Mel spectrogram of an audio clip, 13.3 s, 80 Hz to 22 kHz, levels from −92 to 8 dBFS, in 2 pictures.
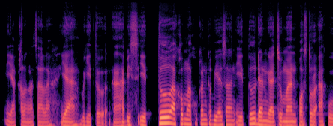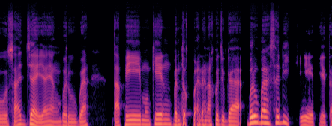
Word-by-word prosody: iya 105 -3 -4
kalo 110 -1 -5
nggak 105 +3 -7
salah, 105 0 -4 0.2
yah 110 -3 +1 0.2
begitu. 110 -3 -5 0.3
Nah 100 +1 -3
habis 115 +3 -2
itu 120 +8 0 0.3
aku 155 - 0
melakukan 145 0 -1
kebiasaan 130 -1 -1
itu 125 +4 -3
dan 125 -3 +5
nggak 110 -2 +1
cuman 115 -1 +2
postur 115 +1 -1
aku 115 0 -3 0.3
saja 135 +2 +1 0.2
ya 110 - -1
yang 110 -2 -4
berubah, 110 +2 -2 0.5
tapi 110 +6 0 0.3
mungkin 150 +2 0
bentuk 130 +4 0
badan 130 +1 -3
aku 130 +3 -2
juga 120 -1 +1 0.2
berubah 190 0 +6
sedikit, 145 - -2
gitu. 100 0 -8
120 Hz, 140 wpm, -23 LUFS, 110-135 Hz, 0.5 s, berubah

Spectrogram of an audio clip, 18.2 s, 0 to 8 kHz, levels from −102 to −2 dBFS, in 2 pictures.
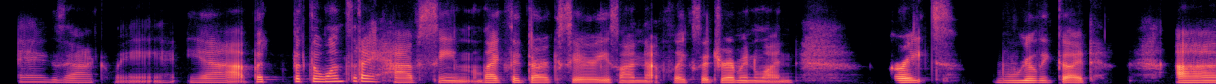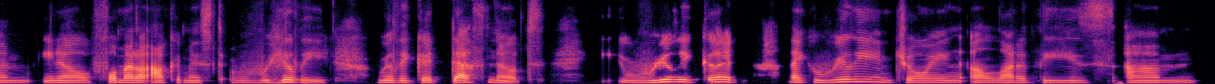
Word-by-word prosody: Exactly. 200 -1 -13
Yeah. 190 -1 -2
But 220 -1 0 0.2
but 260 - -1
the 255 - +2
ones 265 +3 0
that 295 -1 0
I - - +5
have 195 -5 -2
seen, 165 -3 -6
like 185 +1 0
the 185 - -1
Dark 160 -2 -2
series 150 0 -4
on 155 0 -2
Netflix, 145 - -3
the - - -1
German 160 -1 0
one, 80 - -5 0.7
great, 185 +1 +2 0.3
really 180 -1 -1
good. 80 - 0 0.6
Um, 160 -2 +2
you - - -2
know, 165 -1 0
Fullmetal 180 -1 +6
Alchemist, 165 -1 0
really, 175 - +1 0.4
really 180 -2 +2
good. 165 -1 0
Death 170 +3 +7
Note, 170 -7 -3 0.6
eh, - - -6
really 205 +5 +4
good. 215 0 +6 0.4
Like, 200 -1 +3
really 230 +6 +2
enjoying 180 -3 -3
a - - +1
lot 170 0 0
of 170 0 -3
these, 170 -1 -5
um, 160 -1 -2
180 Hz, 140 wpm, -26 LUFS, 165-195 Hz, 0.7 s, Death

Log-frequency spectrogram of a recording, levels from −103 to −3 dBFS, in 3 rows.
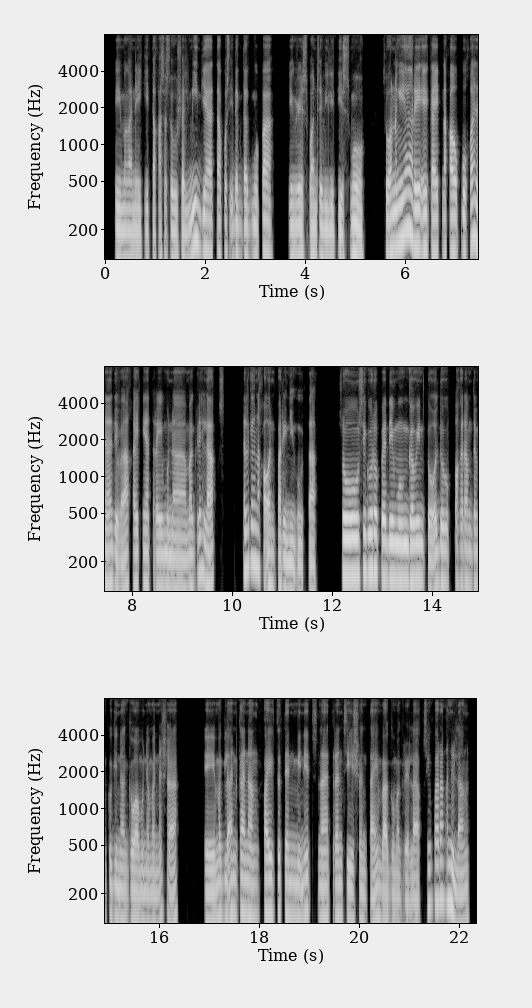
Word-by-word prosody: may 100 -2 +1
mga 100 0 +1
nakikita 100 -1 -3
ka 100 - -5
sa 100 - -8
social 95 0 -1
media 130 -3 +1
tapos 115 -1 -4
idagdag 105 0 -1
mo 110 -1 -2
pa 115 -3 0 0.3
yung 105 0 0
responsibilities 100 -3 0
mo. 110 -4 +3 0.3
So 120 - -1
ang 135 +3 +3
nangyayari 165 -2 +4
ay 135 - +2
kahit 125 0 +1
nakaupo 125 0 0
ka 160 +1 +2
na 125 -2 +3
'di 115 -5 -1
ba, 105 +4 +1
kahit 120 0 -2
tina-try 115 -2 -1
mo 115 - +1
na 105 -1 0
mag-relax 125 +2 -1 0.4
talagang 190 +3 +1
naka-on 120 - 0
pa 115 - -1
rin 105 -2 +1
yung 95 -1 -2
utak. 95 -2 -2 0.5
So 155 0 +6
siguro 165 0 +2
puwede 145 -1 +4
mong 140 -1 +5
gawin 140 0 +3
'to 105 -2 +1
although 125 0 +1 0.2
pakiramdam 125 -2 -3
ko 115 - -6
ginagawa 110 -2 0
mo 105 - -2
naman 100 0 -2
na 115 - -5
siya, 115 -2 -2 0.5
eh, 105 +1 +2
maglaan 125 +2 -1
ka 135 0 0
ng 120 -2 -1
5 130 0 +1
to 130 - -1
10 125 -1 -1
minutes 120 +2 -2
na 115 0 0
transition 110 -4 -3
time 100 +4 -1
bago 100 -1 0
mag-relax. 90 -1 -4
Yung 160 - -7
parang 180 +1 0
ano 175 -2 +2
lang, 105 -2 -1
115 Hz, 175 wpm, -24 LUFS, 105-130 Hz, 0.5 s, So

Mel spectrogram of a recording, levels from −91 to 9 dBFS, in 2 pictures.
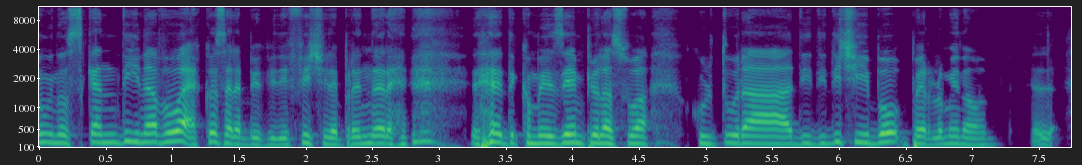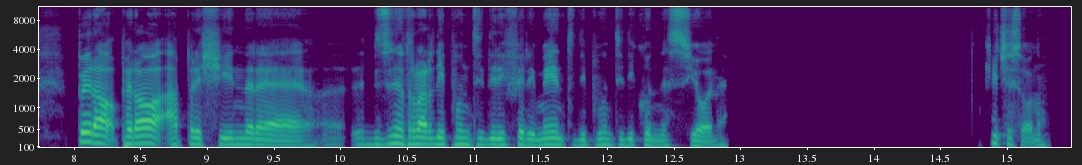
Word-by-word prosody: uno 190 -2 0
scandinavo 200 +3 +2
ecco 210 - +2
sarebbe 160 -5 -1
più 140 +1 -6
difficile 150 +2 -1
prendere 165 +1 0 0.7
d 185 +1 -4
come 175 -1 +1
esempio 180 +1 +4
la 175 - +7
sua 170 +1 0 0.3
cultura 170 -1 +2
di 170 +2 -6
di 170 - -7
di 205 - -2
cibo, 200 0 +3
per 155 0 +1
lo 155 - -2
meno, 150 -4 -4 0.3
ehm - - -6 0.4
però 200 -5 +4
però 170 +1 +4
a - - -3
prescindere, 130 -6 -3
ehm, 145 +1 -13
bisogna 155 +4 -1
trovare 155 -1 +2
dei 150 - -2
punti 145 -2 -6
di 140 - -2
riferimento, 140 0 -3
dei 130 +1 -8
punti 135 +1 -9
di 135 - -7
connessione. 120 -2 -5 1.9
Che 175 - -6
ci 155 - -5
sono. 125 -2 -9
160 Hz, 150 wpm, -25 LUFS, 140-175 Hz, 1.9 s, la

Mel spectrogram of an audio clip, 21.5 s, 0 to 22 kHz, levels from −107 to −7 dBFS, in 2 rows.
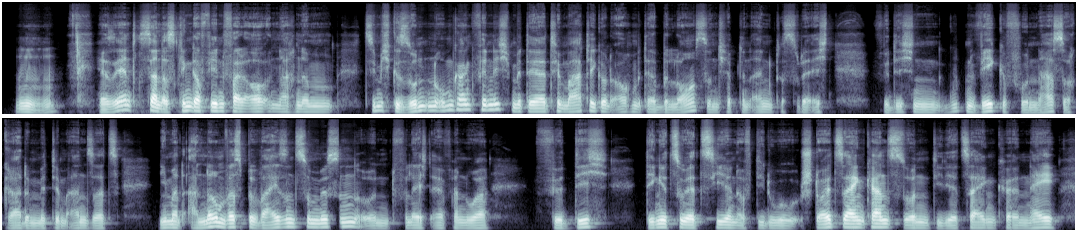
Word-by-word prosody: Mhm. 95 -7 -1 0.4
Ja, 90 0 +1
sehr - - +5
interessant. - - +4
Das - - +4
klingt 145 +2 +5
auf - - +5
jeden 130 -1 +6
Fall 110 - +3
auch 110 +1 0
nach 110 -1 -6
'nem 100 -2 -3 0.3
ziemlich 145 +1 -2
gesunden 150 0 +3
Umgang, 175 +4 +1
finde 175 +1 +2
ich, 185 - -4
mit 120 -1 -1
der 110 0 +5
Thematik 110 +5 -1
und - - +2
auch 100 +1 -7
mit 105 - -7
der 95 - -3
Balance. 95 +11 -3
Und 90 -2 -7
ich - - -11
habe - - -9
den - - -9
Eindruck, 90 -1 -7
dass - - -9
du - - -11
da - - -5
echt - - -8 0.4
für - - -10
dich - - -6
'n 90 -4 -5
guten 120 +2 -6
Weg 125 +1 +3
gefunden 85 -1 -7
hast, 110 -2 0
auch 85 - -10
grade 90 +1 -4
mit 85 -1 -6
dem - - -3
Ansatz, 90 -1 -5 0.4
niemand 110 +1 -1
anderem 130 +8 +4
was 125 0 +3
beweisen 120 +8 +1
zu 130 0 0
müssen 130 +4 +2
und 90 -1 -7
vielleicht 95 0 -4
einfach 95 +1 -7
nur 95 0 -1 0.5
für 95 - -4
dich 125 +2 -1 0.4
Dinge 120 +4 +4
zu 120 -2 +3
erzielen, 105 -1 +3
auf 90 -2 -8
die 95 - -9
du 90 -2 -4
stolz 125 0 +2
sein 120 -2 +7
kannst 125 0 +4
und 95 -1 0
die 90 - -8
dir 90 0 -2
zeigen 100 -1 -2
können: 95 -1 -5
„Hey, 110 +3 +1
105 Hz, 205 wpm, -21 LUFS, 95-125 Hz, 0.5 s, sein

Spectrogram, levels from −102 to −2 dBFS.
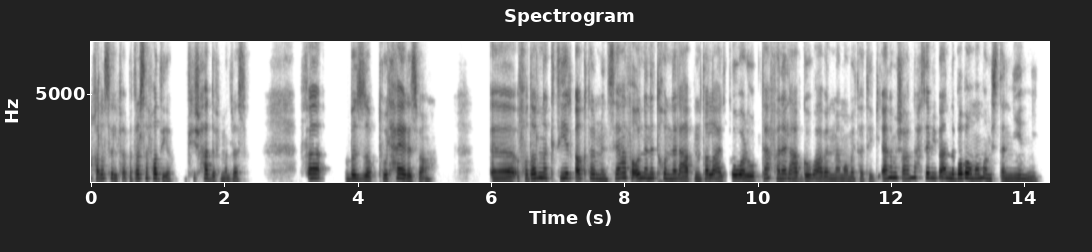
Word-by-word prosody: خلاص 250 +2 -3
الف 215 -3 -4
المَدرسة 245 +6 -3
فاضية، 260 -1 +2
ما - - -25
فيش - - -9
حد 250 -2 0
في - - -18
المَدرسة. 200 0 -7 0.8
ف 265 - -2 0.5
بالضبط، 215 -1 -1
والحارس 230 -3 +2
بقي. 200 +1 -5 0.9
آآ 215 -1 +3
فضلنا 260 +5 +2
كتير 270 +1 -3
أكتر 245 +2 +2
من 225 -3 -3
ساعة، 260 +7 -1
فقُلنا 265 -1 +3
ندخل 265 -1 -1
نلعب، 215 -3 0
نطلّع 235 +2 +1
الكوّر 235 +3 +4
وبتاع 195 +5 -1
فنلعب 235 -4 -2
جوّه 225 +2 0
عُقبال 210 -1 -1
ما 200 - -5
مامِتها 195 0 -6
تيجي. 95 - -14
أنا 255 +5 +3
مش 290 +1 -1
عاملة 275 +5 -3
حسابي 285 -2 -1
بقى - - +2
إن 260 -2 +2
بابا 260 +3 +9
وماما 260 0 +1
مستنّيني. 210 -4 -4
230 Hz, 165 wpm, -23 LUFS, 210-260 Hz, 0.9 s, بابا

